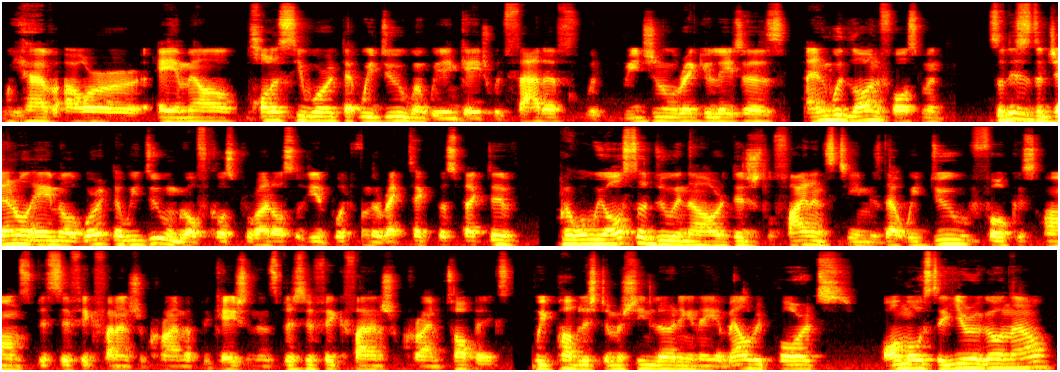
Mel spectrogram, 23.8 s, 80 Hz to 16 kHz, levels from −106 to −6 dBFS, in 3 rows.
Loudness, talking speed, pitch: -24 LUFS, 205 wpm, 130 Hz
